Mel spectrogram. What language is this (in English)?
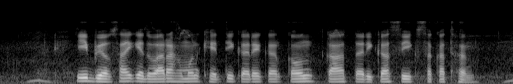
Chhattisgarhi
